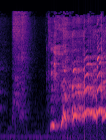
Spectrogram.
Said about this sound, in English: Just sneezed. And so the void cat just sneezed, like, well, three times.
